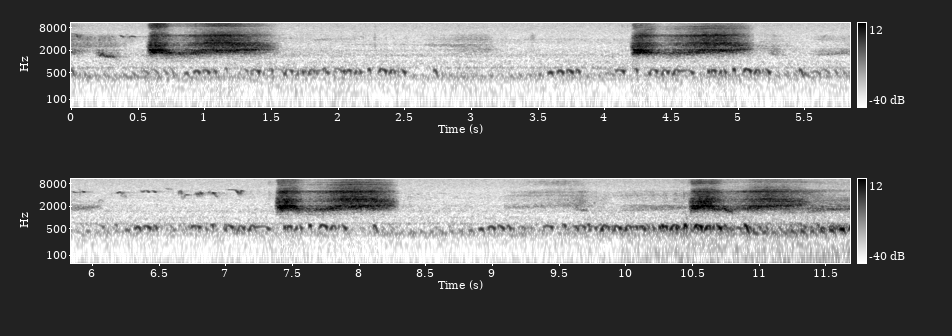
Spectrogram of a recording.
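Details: Black grouse at a courtship and mating lek, where females arrive in darkness before sunrise, keep up continuous low, bubbling rookooing broken about every three seconds by loud hissing 'tchu-whee' sneezes.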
